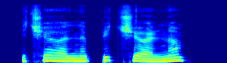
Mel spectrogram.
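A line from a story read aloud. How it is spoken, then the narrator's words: Drawling master. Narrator (Russian): протянул мастер Гирвар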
